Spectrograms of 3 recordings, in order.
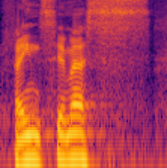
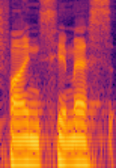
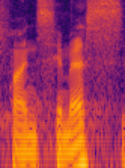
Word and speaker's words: FeinCMS: is the originator of fine cms he's swiss speaks german so his pronunciation would be fine cms fine in german means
